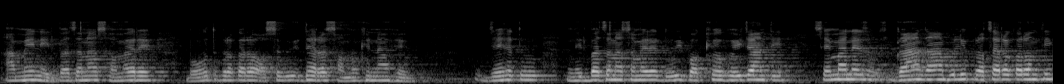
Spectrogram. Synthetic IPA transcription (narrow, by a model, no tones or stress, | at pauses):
ameniɾbat͡ʃɔnɔsɔmɔjɔɾebɔɦut̪ɔpɾɔkaɾɔːsubid̪ʱaɾɔsɔmukʰinɔɦew | d͡ʒeɦet̪uniɾbat͡ʃɔnɔsɔmɔjɔɾed̪ujpɔkʰːjɔɦojd͡ʒant̪isemaneɡãɡãbulipɾɔt͡ʃaɾɔkɔɾɔnt̪i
